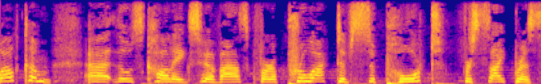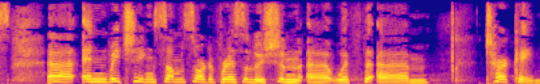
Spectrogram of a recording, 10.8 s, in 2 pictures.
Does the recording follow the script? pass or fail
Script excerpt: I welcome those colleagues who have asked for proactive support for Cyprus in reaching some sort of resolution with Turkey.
pass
